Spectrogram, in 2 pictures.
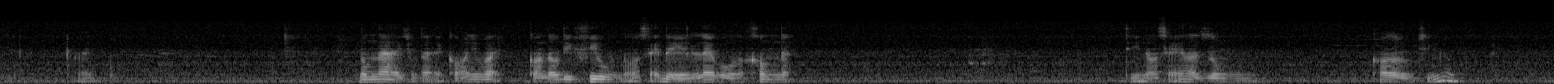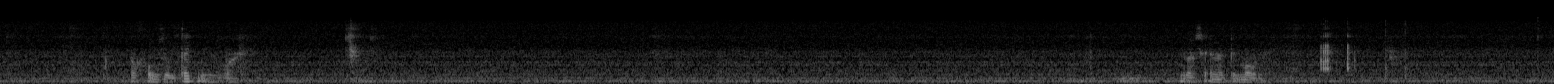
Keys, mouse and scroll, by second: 30.9 click.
